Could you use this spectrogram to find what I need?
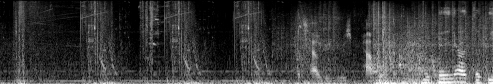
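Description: A futuristic gun fires sharp zapping shots.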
